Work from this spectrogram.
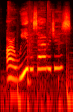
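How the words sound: It sounds musing, like Carrie Bradshaw narrating.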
